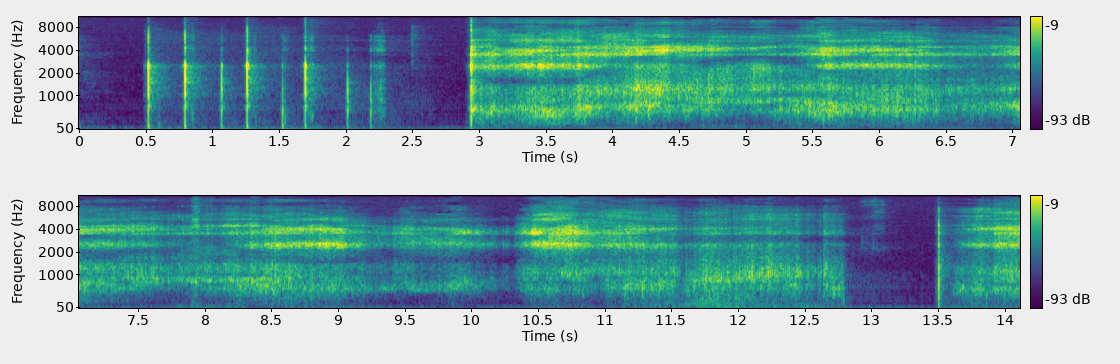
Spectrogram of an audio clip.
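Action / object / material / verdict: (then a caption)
tap / upturned wooden bowl tapped with a wooden stick / wood / none. A thin wooden stick taps the outer base of a hollow wooden bowl held upside down, giving nine quick, sharp, bright taps with almost no ring. A steady, bright, rasping sound follows and runs for about ten seconds, then stops briefly before a short final burst.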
